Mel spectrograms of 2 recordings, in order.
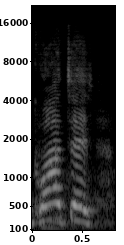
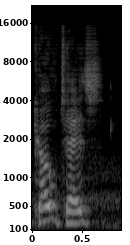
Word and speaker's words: Coates: It's Sebastian Coates, not Sebastian Cotes. Yeah. His name's Coates, not Cotes. Thank you. That's just a very bad English pronunciation.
